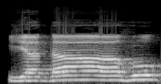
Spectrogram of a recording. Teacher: اس دال کے اوپر چھوٹا سا الف ہے تو اس کو تھوڑا کھینچیں گے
